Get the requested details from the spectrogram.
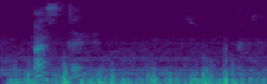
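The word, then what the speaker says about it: ἀστήρ: shaped like a star the name astrovirus comes from the Greek word star pronounced aster now ah Dito naman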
